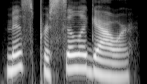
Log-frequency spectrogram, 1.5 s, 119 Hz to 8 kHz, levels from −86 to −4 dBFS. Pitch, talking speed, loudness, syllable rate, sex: 220 Hz, 120 wpm, -15 LUFS, 4.7 syllables/s, female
